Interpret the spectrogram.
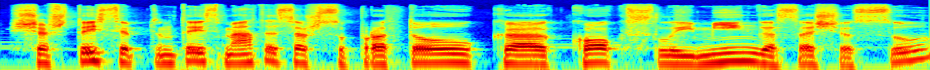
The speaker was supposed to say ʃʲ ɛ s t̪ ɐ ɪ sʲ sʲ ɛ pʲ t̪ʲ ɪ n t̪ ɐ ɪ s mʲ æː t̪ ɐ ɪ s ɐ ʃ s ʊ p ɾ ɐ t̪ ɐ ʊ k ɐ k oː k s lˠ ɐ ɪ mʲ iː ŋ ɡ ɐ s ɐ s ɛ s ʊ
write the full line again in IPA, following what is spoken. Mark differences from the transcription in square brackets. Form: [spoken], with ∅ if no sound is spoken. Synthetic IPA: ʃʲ ɛ [ʃ] t̪ ɐ ɪ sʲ sʲ ɛ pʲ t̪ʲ ɪ n t̪ ɐ ɪ s mʲ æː t̪ ɐ ɪ s ɐ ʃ s ʊ p ɾ ɐ t̪ ɐ ʊ k ɐ k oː k s lˠ ɐ ɪ mʲ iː ŋ ɡ ɐ s ɐ [ʃ] ɛ s ʊ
